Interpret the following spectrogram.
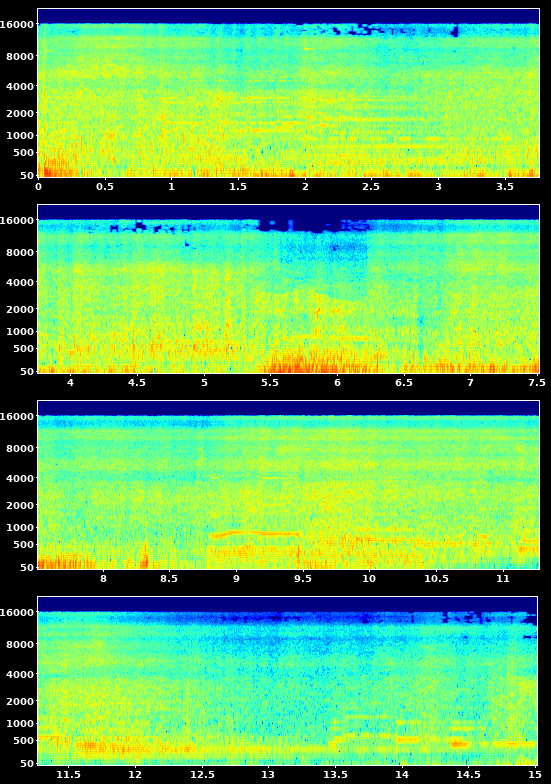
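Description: Rushing noise of wind on the microphone and a snowboard sliding and scraping over packed snow at speed, swelling louder about six seconds in, with music playing over it.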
